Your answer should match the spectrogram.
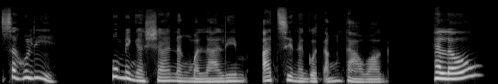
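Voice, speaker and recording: Lowish-voiced woman narrator with sweeping intonation. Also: sing-song, normal speed, warm tone, no room sound, clean studio sound. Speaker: audio drama narrator. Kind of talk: dramatic scripted story narration.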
